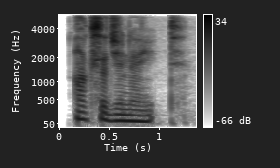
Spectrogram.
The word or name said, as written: oxygenate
